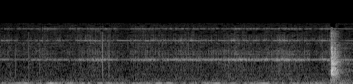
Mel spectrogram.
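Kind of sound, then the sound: household object, doorbell ringing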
